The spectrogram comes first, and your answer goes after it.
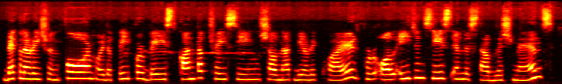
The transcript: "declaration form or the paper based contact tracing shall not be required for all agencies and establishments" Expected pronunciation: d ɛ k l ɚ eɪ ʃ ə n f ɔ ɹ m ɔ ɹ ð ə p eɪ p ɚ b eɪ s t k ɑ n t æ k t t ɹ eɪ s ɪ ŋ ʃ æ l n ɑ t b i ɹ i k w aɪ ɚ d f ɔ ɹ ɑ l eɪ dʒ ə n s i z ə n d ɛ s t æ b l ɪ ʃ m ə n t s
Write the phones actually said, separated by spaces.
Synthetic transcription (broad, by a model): d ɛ k l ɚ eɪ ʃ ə n f ɔ ɹ m ɔ ɹ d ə p eɪ p ɚ b eɪ s t k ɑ n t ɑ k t t ɹ eɪ s ɪ ŋ ʃ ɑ l n ɑ t b i ɹ i k w aɪ ɚ d f ɔ ɹ ɑ l eɪ dʒ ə n s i s ə n d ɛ s t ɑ b l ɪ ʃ m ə n t s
